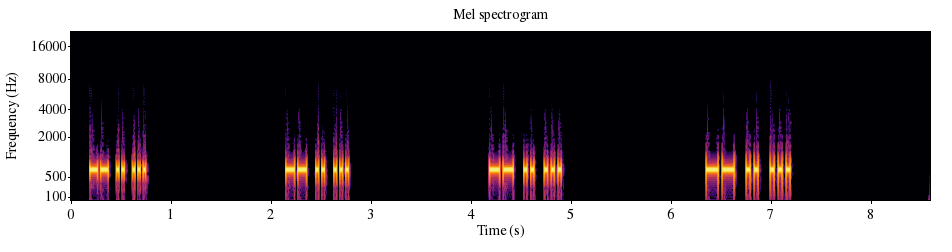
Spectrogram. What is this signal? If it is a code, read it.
Morse code, heard as a keyed tone, about 40 wpm, 700 Hz. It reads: MIS MIS MIS MIS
